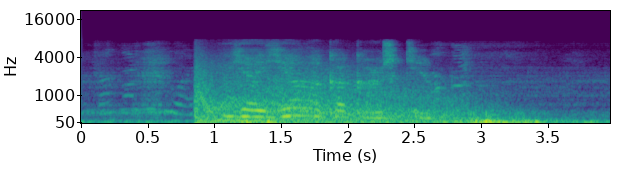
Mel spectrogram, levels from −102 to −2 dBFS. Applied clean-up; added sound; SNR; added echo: none; Explosion; 4 dB; reverberation time 0.2 s.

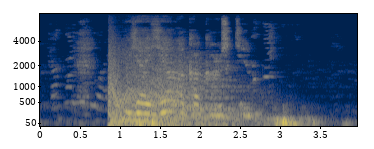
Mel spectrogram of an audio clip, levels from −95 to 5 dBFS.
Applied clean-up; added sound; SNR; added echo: classical method WPE with log-MMSE.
